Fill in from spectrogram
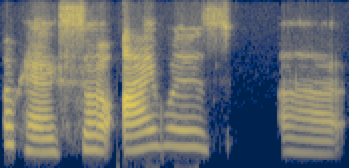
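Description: A woman's voice: on the high side, slow pace, sharp tone, no echo, rough recording. A young woman from China, chatting casually as a guest musician with lots of fillers. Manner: casual, many fillers and hedges. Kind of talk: podcast interview.

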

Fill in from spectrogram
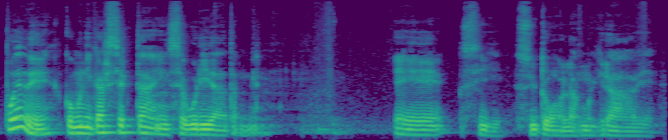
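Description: A man explaining voice and communication in a calm lesson, often checking in with short "¿m?" and "¿ya?" tags. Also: mid-range voice, slightly rough. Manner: calm, with frequent "¿m?" and "¿ya?" check-ins. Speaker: voice and communication instructor.

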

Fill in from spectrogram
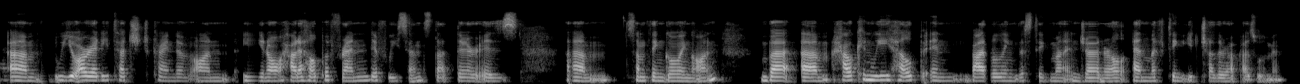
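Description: Woman podcast host, slightly low pitch, hesitant questioning with fillers. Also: steady tone, moderate pace. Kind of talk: casual podcast interview.

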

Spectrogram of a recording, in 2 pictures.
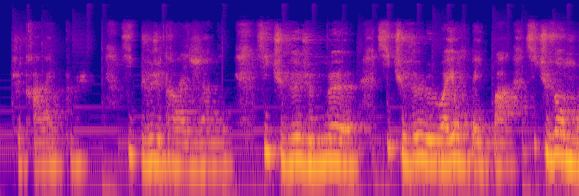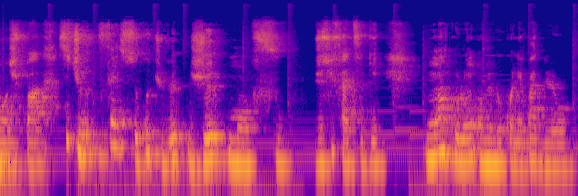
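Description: A woman's voice: deep voice, mellow, reverberant. A woman giving a personal faith testimony, telling her story animatedly and acting out the dialogue. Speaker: guest sharing a testimony.

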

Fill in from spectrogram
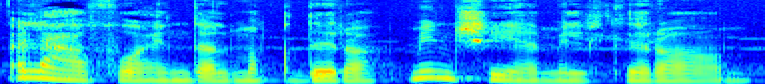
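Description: Anxious, pleading storybook police chief, read by a woman, low and mellow. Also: expressive, fairly quick, soft background music. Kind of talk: storybook reading.

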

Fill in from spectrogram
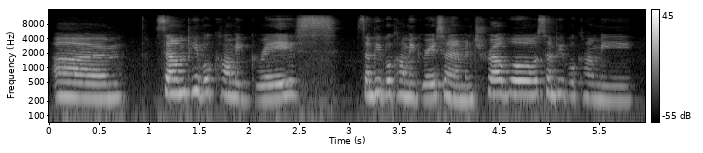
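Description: A woman's voice: on the high side, steady tone, normal speed. A woman in her twenties, a podcast guest at a friend's home, chatting nervously with lots of giggles and casual swearing. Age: 20s. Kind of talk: casual chat.

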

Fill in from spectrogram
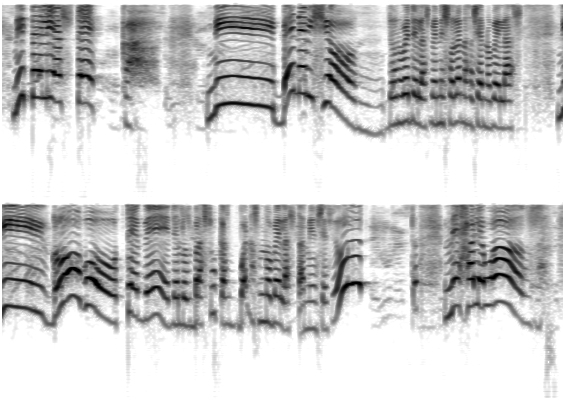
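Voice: very high voice, sing-song, normal speed, bright, forceful tone, slight background noise, full character voice. A performer voicing a tiny, ranting dwarf with a Bolivian accent in a comic monologue. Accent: Bolivian Spanish. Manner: ranting, exclamatory, sings snatches of songs.

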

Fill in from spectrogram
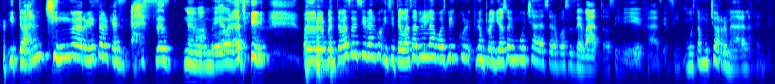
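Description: A woman stand-up comedian with a Mexican accent, telling stories in a casual chat, animated and laughing often, with lots of slang. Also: on the high side, fast talker, hardly any pauses.

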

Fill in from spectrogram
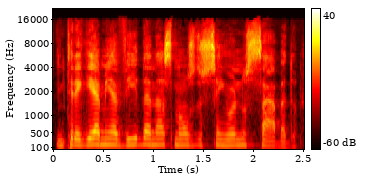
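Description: A man's voice: fairly high pitch, steady tone, fast. A man, a guest telling his faith testimony with dramatic retellings of his prayers and cries. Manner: dramatic, reenacts his own shouting and prayers.

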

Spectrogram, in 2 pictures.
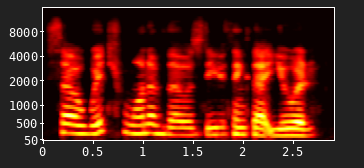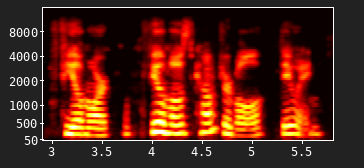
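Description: A woman's voice: medium pitch, measured pace. Chatty woman podcast co-host, post-covid voice. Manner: rambling, many fillers and restarts. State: recovering from covid, voice may crack. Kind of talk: casual chat.

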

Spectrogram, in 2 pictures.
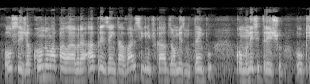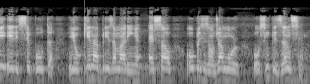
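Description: A man giving a school presentation, reading a poem and his analysis of it in a steady, measured way. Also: fairly high pitch, slight background noise. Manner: reads aloud from a prepared text, steady and measured.

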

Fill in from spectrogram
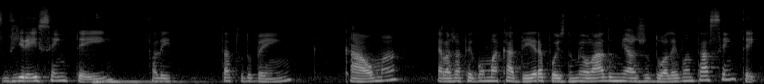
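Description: A middle-aged Brazilian woman with a somewhat low voice tells her story as a podcast guest. She acts out the voices of the people in it and lets her voice sink to a near whisper when it hurts. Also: moderate pace. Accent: Brazilian Portuguese. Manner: vivid retelling, acts out others' lines, drops to a hush at painful moments. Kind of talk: emotional personal storytelling.

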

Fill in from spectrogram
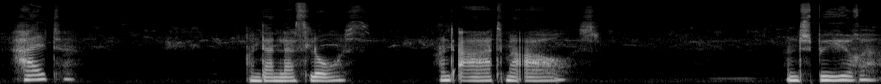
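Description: Woman, whispered guided meditation, very slow, breathy. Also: medium pitch. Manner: soft whispering, slow and calm.

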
